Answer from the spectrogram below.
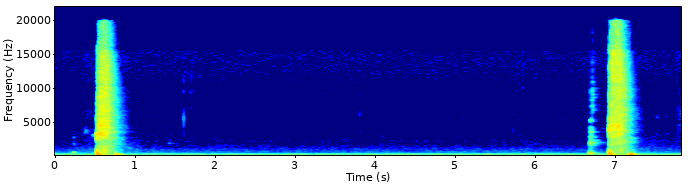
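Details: Man: two sharp, explosive sneezes about six seconds apart, the second with a brief intake of breath just before it, in a quiet room; sneeze.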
